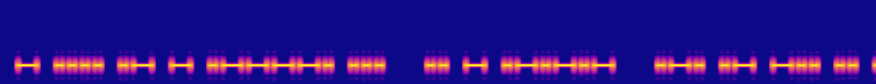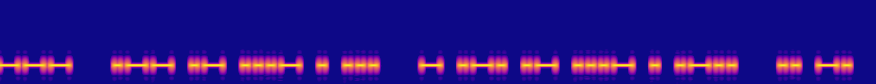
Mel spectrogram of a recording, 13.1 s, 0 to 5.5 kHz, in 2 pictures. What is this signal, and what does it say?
Morse code, heard as a keyed tone, about 25 wpm, 600 Hz. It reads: THAT'S IT. RADIO WAVES TRAVEL IN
